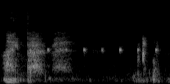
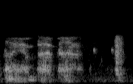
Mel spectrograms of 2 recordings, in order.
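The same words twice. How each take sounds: First: Slow whispered gravel Batman. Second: Slow hoarse whispered voice; no voice left, whisper it; raspy whisper. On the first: Pretend. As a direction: breathe it like Batman. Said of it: "host echoes Batman voice". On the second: Real, not acted. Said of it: "I have no voice".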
